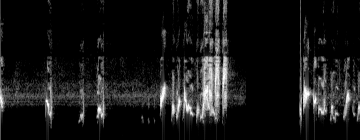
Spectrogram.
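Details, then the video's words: Red-whiskered bulbul singing kích ché song to trigger caged birds: scattered single chirps, then a tumbling burst of rich warbles, a brief silent break, and more bright phrases. "Chào mào hót kích ché cực nhạy"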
